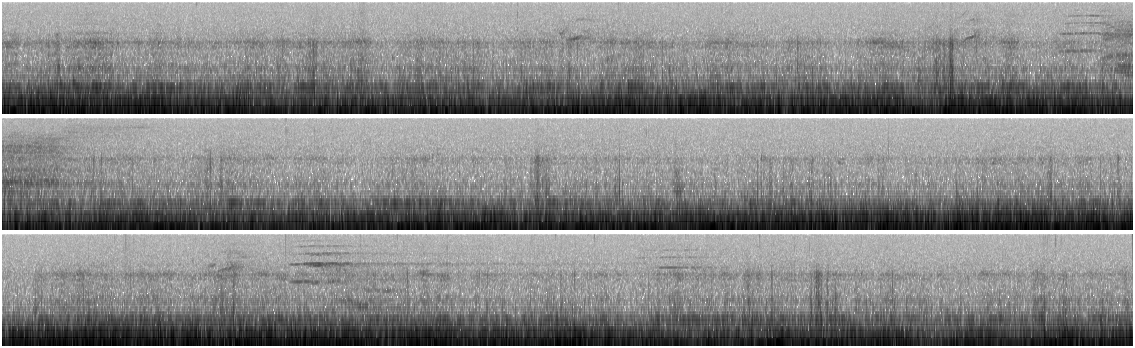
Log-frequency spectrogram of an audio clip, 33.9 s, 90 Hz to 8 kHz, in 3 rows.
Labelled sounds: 5.4	5.9	killer whale, southern resident, 1.7 to 4.3 kHz
10.5	12.8	killer whale, southern resident, 0.45 to 5.8 kHz

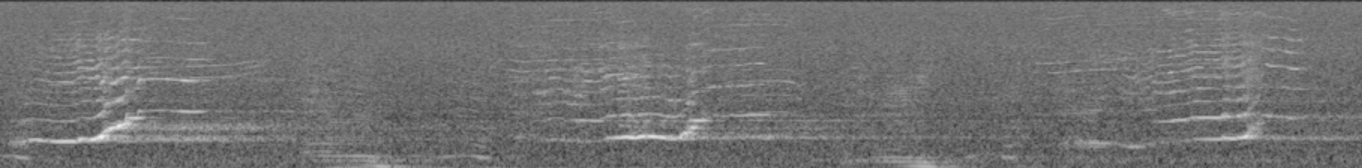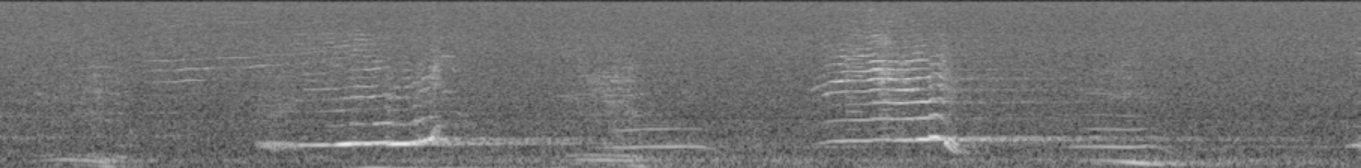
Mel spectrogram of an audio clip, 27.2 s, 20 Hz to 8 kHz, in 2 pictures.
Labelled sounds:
0.4	2.6	humpback whale, 0.80 to 6.0 kHz
5.0	8.1	humpback whale, 0.80 to 5.8 kHz
10.4	13.1	humpback whale, 0.80 to 6.7 kHz
15.1	16.4	humpback whale, 1.8 to 3.0 kHz
16.7	18.0	humpback whale, 0.80 to 3.7 kHz
19.7	20.0	humpback whale, 1.8 to 2.0 kHz
21.7	23.1	humpback whale, 0.80 to 3.3 kHz
24.5	25.0	humpback whale, 1.3 to 1.5 kHz

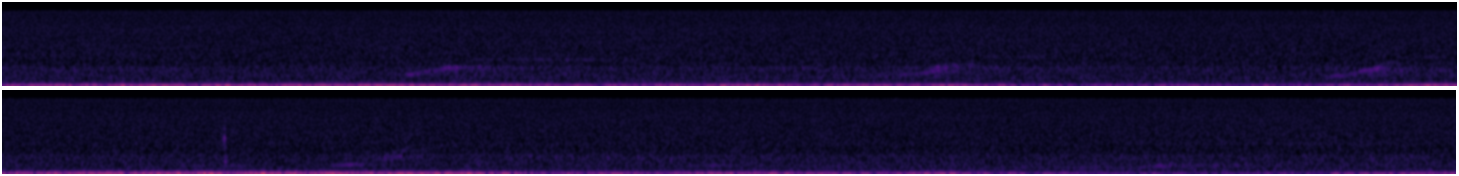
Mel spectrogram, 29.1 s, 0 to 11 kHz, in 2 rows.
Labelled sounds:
9.5	9.8	humpback whale, 0.80 to 0.90 kHz

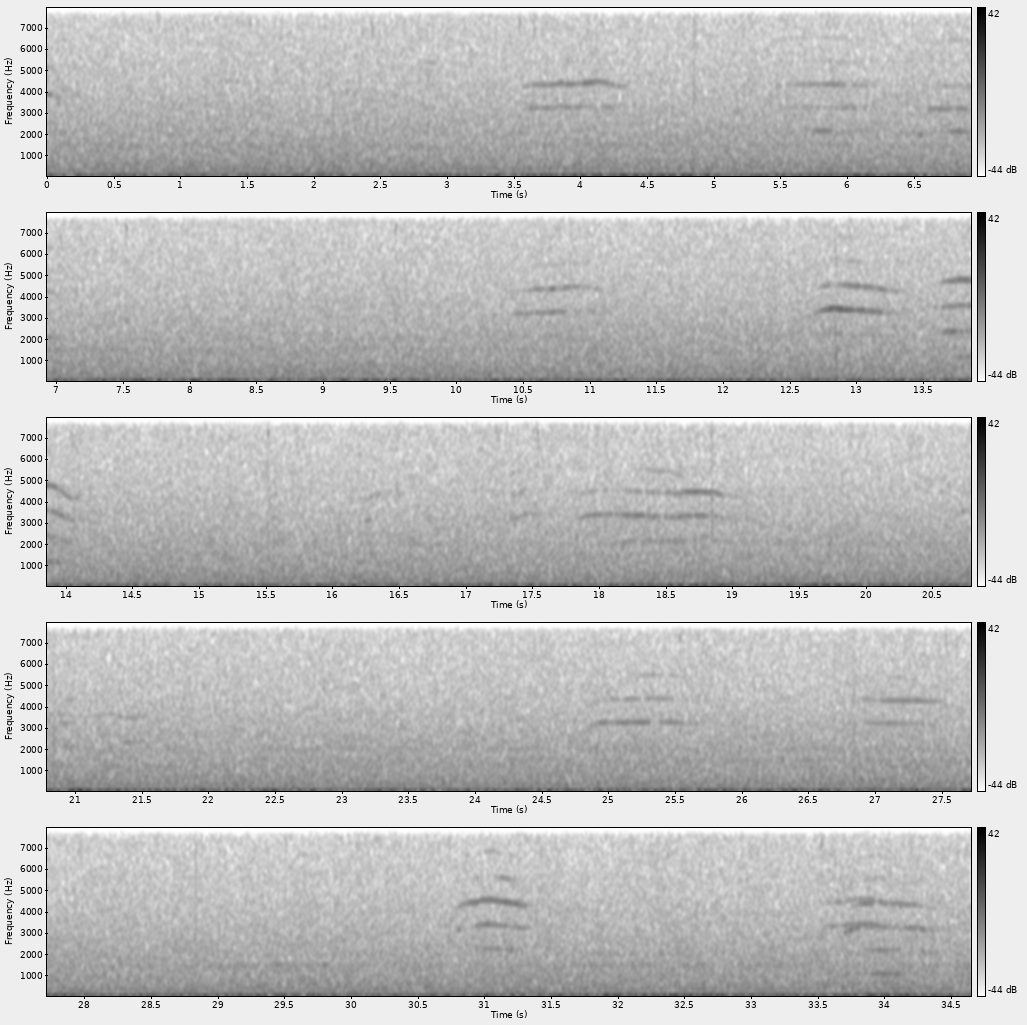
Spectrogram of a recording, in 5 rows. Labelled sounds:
3.5	4.5	killer whale, southern resident, call S17, 2.4 to 5.1 kHz
5.3	7.3	killer whale, southern resident, call S16, 1.5 to 8.0 kHz
10.3	11.3	killer whale, southern resident, 1.5 to 6.3 kHz
12.6	14.4	killer whale, southern resident, 0.87 to 7.1 kHz
16.0	16.5	killer whale, 0.89 to 5.0 kHz
17.2	17.6	killer whale, 1.2 to 4.8 kHz
17.8	19.3	killer whale, southern resident, 1.5 to 5.9 kHz
20.6	21.7	killer whale, 1.6 to 4.7 kHz
24.6	25.9	killer whale, southern resident, call S16, 2.6 to 5.9 kHz
26.6	27.7	killer whale, southern resident, call S16, 2.7 to 5.6 kHz
30.7	31.6	killer whale, southern resident, 1.6 to 8.0 kHz
33.3	34.6	killer whale, southern resident, 0.56 to 7.1 kHz

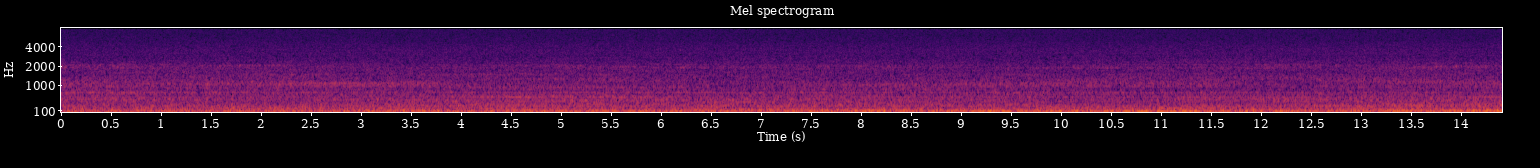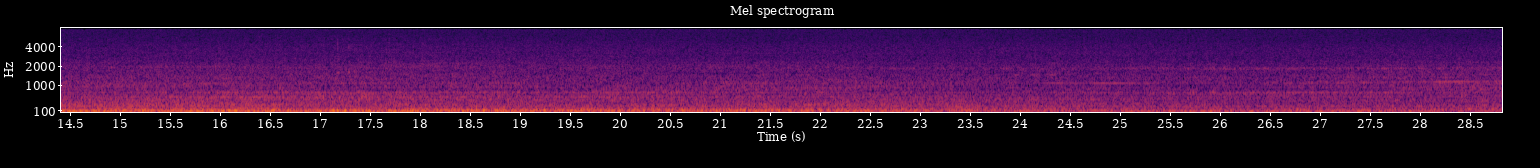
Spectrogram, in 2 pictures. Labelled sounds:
28.2	28.4	vessel noise, 0.99 to 1.2 kHz

